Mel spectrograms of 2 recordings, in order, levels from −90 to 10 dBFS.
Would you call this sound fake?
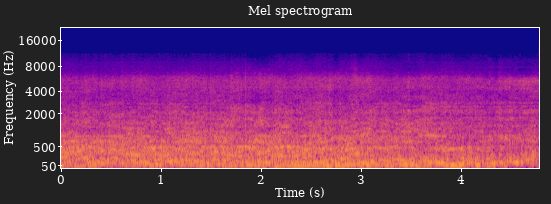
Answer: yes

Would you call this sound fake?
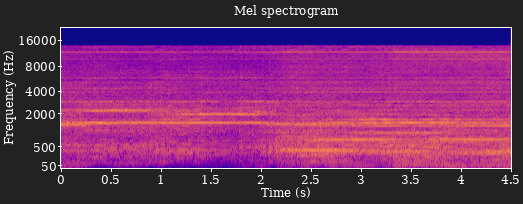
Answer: yes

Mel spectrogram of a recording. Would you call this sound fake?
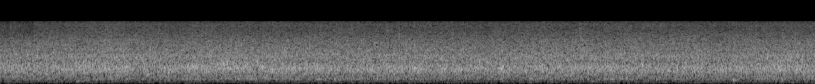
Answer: no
